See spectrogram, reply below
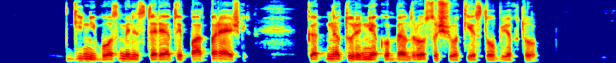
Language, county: Lithuanian, Utena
